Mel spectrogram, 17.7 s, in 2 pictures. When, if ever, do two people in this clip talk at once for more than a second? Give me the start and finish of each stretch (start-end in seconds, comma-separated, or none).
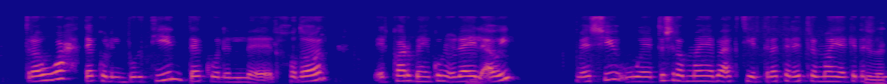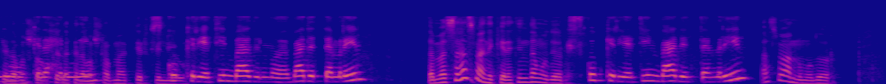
8.7-9.9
